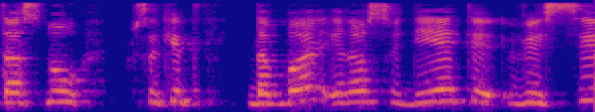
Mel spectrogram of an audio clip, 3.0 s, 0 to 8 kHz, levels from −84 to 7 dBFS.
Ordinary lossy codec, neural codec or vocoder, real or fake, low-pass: MP3, 48 kbps; none; real; 7.2 kHz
